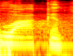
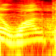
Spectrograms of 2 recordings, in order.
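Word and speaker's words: walk: इसे पढ़ा जाता है दोस्तों वाक। डब्ल्यू ए एल के इसे पढ़ते हैं दोस्तों वाक। ठीक है? वाल्क नहीं पढ़ेंगे।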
